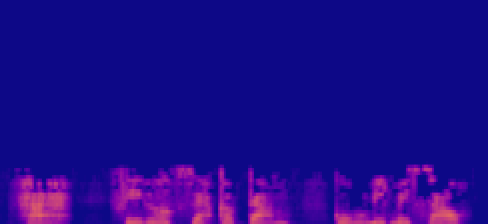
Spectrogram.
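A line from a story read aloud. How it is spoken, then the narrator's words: Slightly surprised question. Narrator (Vietnamese): Hạ hỏi, hơi ngạc nhiên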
